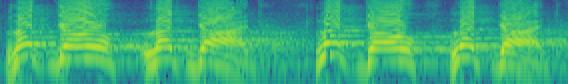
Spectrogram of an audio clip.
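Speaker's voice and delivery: high, ringing call; urging Danny to surrender; pleading preacher. Retold or imitated. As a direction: lift it up like an urgent plea. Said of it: "And I said".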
